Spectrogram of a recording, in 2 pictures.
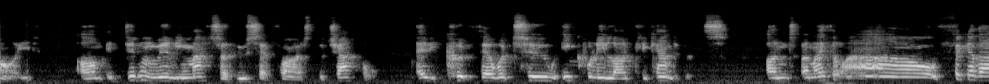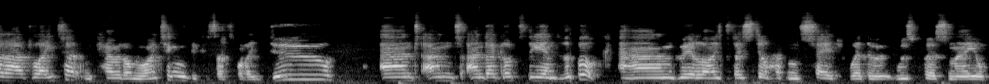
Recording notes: zoom medium on Planet Hawaii, and with minor robotic interference here and there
